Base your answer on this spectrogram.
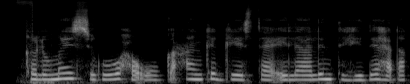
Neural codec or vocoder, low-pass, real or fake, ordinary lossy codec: codec, 44.1 kHz, 7.8 kbps, DAC; none; fake; none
